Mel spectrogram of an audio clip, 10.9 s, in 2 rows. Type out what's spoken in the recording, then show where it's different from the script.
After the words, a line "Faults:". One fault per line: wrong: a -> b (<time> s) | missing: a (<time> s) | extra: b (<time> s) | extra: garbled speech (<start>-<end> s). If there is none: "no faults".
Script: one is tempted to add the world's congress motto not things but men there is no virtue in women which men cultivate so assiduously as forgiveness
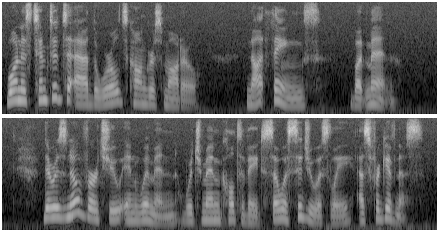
one is tempted to add the world's congress motto not things but men there is no virtue in women which men cultivate so assiduously as forgiveness
Faults:
no faults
